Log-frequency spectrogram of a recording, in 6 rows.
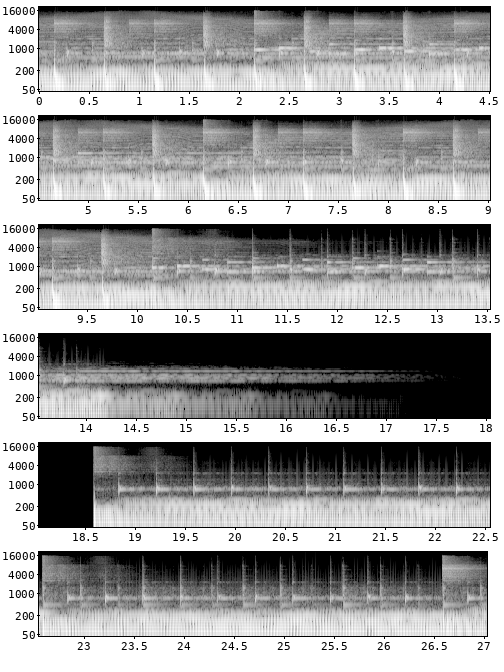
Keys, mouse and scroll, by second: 3.0 Return, 5.0 ctrl+click, 7.1-7.6 ctrl+scroll up 1, 7.8 ctrl+d, 9.0 ctrl+t, 11.1 Return, 14.4 ctrl+t, 23.4 Return, 24.5 ctrl+click.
